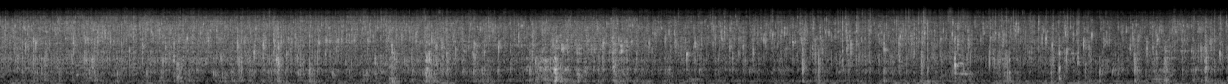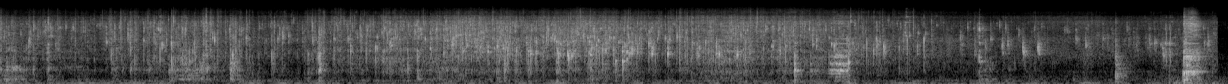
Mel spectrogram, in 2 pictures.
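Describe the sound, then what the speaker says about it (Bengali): The remaining pieces of fish fry in a pan of oil, a close, continuous crackling sizzle with bursts of spatter that dips midway and swells again, no talking over it. "বাকি দুটো ভেজে নিচ্ছি।"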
